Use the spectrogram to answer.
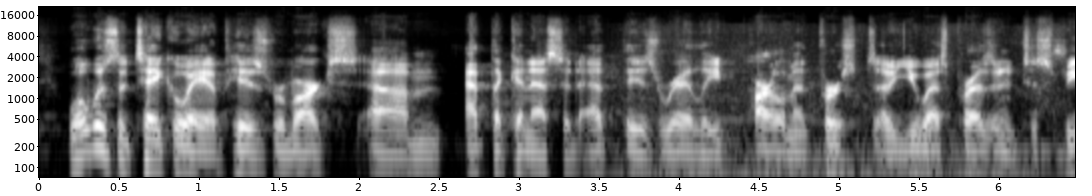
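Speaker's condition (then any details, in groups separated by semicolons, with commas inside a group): No condition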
